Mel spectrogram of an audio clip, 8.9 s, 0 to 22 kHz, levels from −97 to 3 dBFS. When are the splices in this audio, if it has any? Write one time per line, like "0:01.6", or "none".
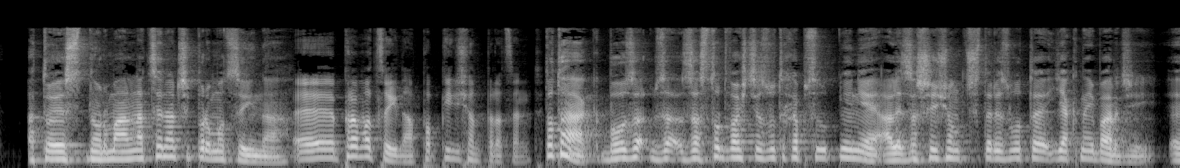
0:04.0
